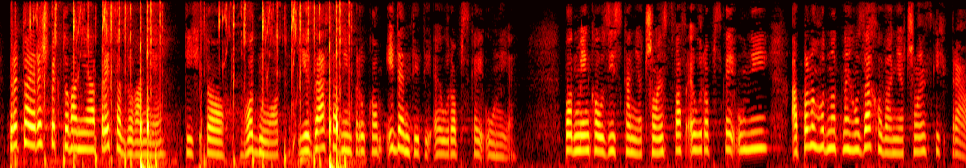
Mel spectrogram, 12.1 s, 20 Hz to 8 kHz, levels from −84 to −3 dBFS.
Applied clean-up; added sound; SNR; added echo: none; Scissors; -1 dB; none.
